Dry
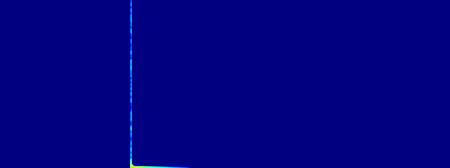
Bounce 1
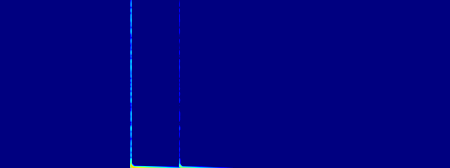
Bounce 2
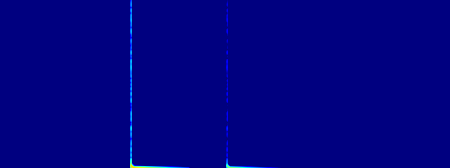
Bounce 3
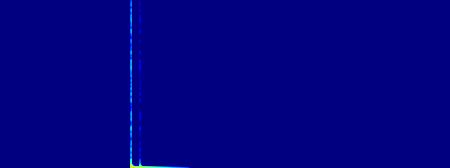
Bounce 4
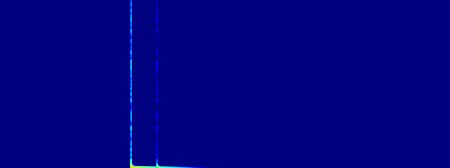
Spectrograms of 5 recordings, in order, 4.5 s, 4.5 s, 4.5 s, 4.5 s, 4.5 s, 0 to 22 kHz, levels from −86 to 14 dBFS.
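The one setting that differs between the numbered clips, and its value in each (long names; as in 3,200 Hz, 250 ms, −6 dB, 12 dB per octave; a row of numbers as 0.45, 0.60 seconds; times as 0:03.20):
single-tap delay, delay time: 485, 960, 89, 259 milliseconds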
